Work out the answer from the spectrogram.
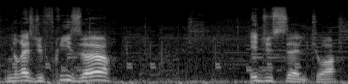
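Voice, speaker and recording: A young man commenting on his own fighting game play, swearing and yelling at the screen, then muttering. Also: a little high, expressive, a little slow. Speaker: let's play gamer. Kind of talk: frantic let's play commentary. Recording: game music behind the voice.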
